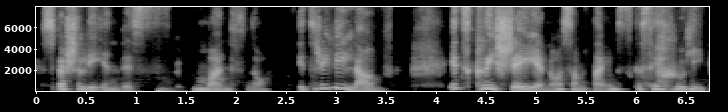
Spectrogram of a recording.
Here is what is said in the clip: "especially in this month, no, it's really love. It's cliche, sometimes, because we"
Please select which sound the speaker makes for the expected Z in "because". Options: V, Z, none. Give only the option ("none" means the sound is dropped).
none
